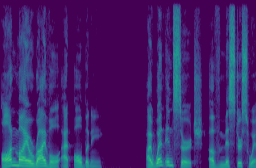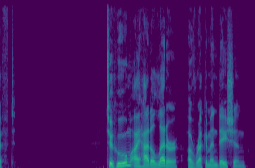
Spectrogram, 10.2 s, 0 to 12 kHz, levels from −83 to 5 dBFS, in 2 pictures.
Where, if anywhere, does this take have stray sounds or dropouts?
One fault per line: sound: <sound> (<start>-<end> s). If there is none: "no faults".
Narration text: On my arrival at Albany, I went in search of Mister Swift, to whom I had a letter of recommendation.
no faults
